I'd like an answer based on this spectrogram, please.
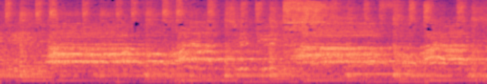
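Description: Choir singing a song with instrumental accompaniment, the voices rising and falling in phrases a second or so long over a steady low bass line.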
